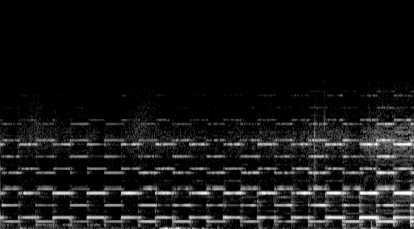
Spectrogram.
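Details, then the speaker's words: Burglar alarm panel's internal sounder in test mode, audible through the whole house: a clear two-note chime alternating high and low about twice a second, held steadily. The test chime is working normally. "you can actually hear it for the whole house and so that's the internal bullsey"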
